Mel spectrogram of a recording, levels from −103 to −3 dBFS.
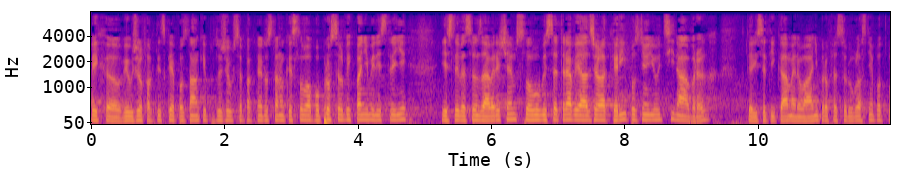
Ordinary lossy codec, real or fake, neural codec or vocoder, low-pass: MP3, 32 kbps; real; none; 7.2 kHz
